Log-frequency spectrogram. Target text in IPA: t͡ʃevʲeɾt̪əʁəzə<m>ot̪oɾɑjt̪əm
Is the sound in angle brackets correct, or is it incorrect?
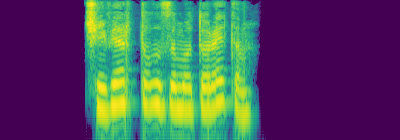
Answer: correct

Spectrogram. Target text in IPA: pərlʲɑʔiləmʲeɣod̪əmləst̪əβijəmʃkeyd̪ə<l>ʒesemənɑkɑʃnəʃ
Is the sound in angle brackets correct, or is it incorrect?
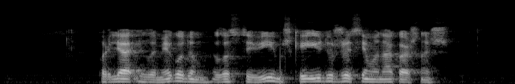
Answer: incorrect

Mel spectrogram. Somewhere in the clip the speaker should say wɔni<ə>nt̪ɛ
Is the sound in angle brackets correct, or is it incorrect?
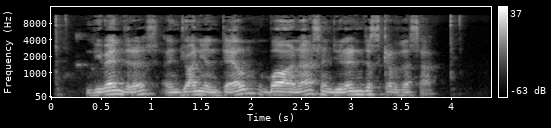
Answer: correct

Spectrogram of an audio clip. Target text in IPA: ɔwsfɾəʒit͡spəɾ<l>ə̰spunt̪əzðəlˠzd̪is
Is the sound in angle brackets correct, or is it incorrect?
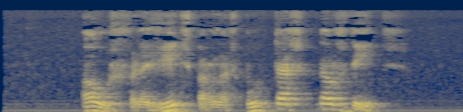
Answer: correct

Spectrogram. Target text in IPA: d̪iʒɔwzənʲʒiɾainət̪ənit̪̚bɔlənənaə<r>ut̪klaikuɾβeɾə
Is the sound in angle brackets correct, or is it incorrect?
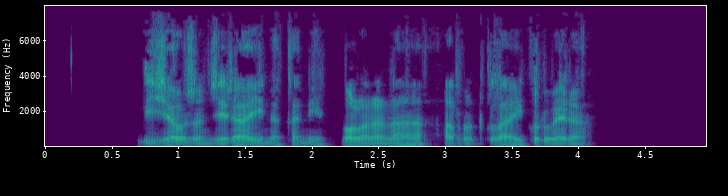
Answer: correct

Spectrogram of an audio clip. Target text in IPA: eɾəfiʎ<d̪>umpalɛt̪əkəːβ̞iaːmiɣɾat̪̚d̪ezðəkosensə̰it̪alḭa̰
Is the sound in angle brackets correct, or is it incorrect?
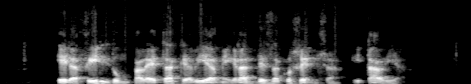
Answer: correct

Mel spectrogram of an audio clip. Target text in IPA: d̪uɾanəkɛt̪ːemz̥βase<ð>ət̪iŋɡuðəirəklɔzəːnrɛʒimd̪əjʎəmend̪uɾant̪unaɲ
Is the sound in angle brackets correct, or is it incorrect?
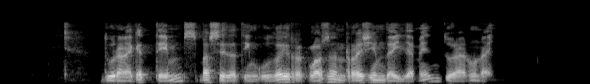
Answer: correct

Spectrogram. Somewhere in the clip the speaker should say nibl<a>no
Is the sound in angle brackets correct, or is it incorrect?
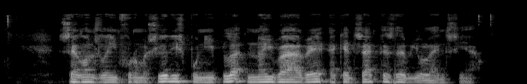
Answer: incorrect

